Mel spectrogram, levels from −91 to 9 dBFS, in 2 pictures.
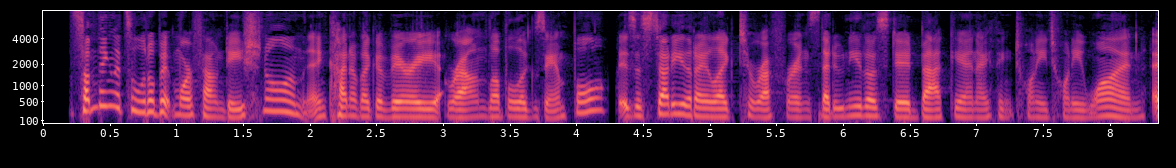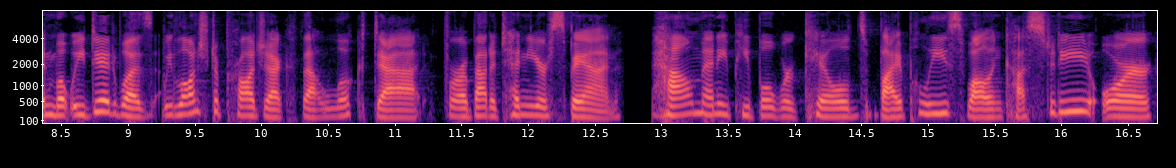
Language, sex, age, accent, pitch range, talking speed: English, female, 20-39, American, 160-200 Hz, 210 wpm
